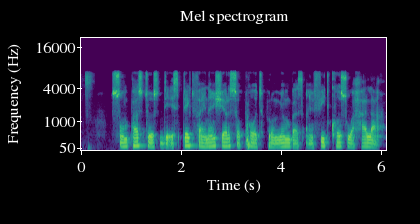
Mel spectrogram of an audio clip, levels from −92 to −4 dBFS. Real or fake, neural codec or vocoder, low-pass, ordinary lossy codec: fake; codec, 16 kHz, 8 kbps, FunCodec, trained on Chinese and English, 25 frames a second; 7.2 kHz; none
